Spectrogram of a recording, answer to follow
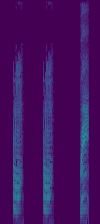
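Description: Cartoon sound effect: three short pitched blips, each rising and falling in pitch, a little over half a second apart.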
